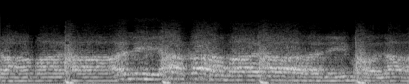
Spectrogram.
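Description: Male voices chanting an Urdu noha in long held notes over a steady low drone, without words, with a deep thump keeping time about once a second.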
